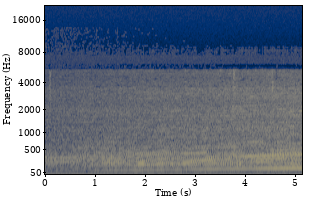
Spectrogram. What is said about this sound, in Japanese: あれは金龍会の車ね。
